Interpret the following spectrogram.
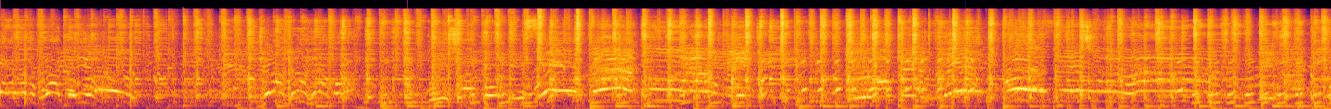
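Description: Live samba played by a roda: voices singing over strummed strings and pandeiros, with low hand-drum beats joining about three seconds in.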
